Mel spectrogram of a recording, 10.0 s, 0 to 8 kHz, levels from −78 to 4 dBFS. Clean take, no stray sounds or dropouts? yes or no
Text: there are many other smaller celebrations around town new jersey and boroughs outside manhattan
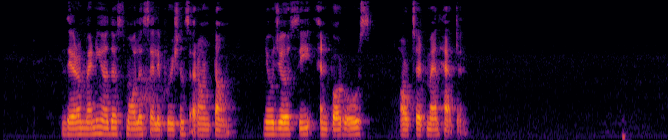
yes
